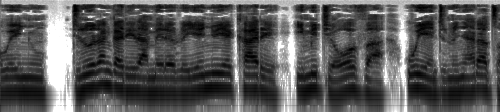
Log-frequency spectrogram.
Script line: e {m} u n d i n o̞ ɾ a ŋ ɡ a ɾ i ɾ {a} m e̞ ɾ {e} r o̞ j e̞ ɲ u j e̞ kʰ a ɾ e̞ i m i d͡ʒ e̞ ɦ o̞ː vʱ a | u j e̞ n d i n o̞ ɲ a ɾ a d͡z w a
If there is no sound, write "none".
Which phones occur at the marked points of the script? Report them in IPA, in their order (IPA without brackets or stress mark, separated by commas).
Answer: ɲ, a, e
